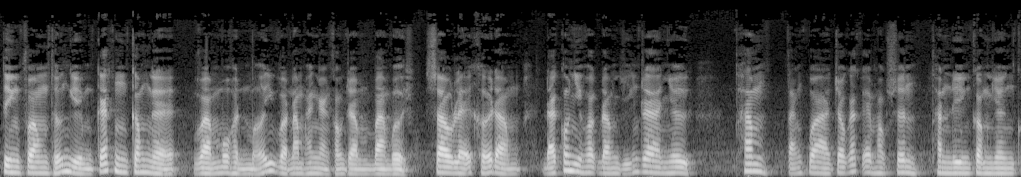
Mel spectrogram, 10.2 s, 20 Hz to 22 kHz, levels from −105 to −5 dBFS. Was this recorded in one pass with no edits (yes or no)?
no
